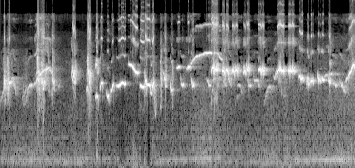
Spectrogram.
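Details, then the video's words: Oriental magpie-robin singing hard during a fighting display with its tail spread, mixing harsh chatter with long rising and falling whistles that merge into a flowing warbled phrase. "kacer Gacor ngobra, kacer buka ekor, kacer gacor tarung"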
